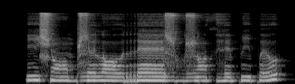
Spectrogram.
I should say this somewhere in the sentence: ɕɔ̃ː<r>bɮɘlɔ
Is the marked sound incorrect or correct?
incorrect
